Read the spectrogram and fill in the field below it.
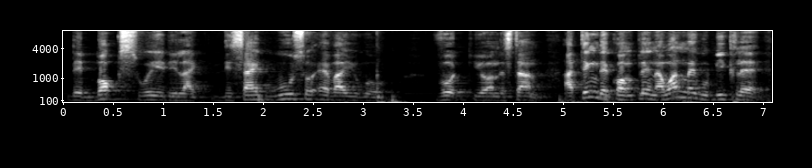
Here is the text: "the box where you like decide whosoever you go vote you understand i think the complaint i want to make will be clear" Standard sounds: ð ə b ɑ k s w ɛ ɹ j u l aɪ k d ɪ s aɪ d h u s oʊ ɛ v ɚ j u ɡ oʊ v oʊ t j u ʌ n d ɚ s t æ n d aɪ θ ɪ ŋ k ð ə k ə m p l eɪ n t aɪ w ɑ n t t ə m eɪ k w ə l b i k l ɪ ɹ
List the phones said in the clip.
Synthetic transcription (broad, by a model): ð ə b ɑ k s w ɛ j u l aɪ k d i s aɪ d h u s oʊ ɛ v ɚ j u ɡ oʊ v oʊ t j u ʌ n d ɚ s t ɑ n d aɪ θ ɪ ŋ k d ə k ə m p l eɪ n aɪ w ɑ n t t m eɪ k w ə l b i k l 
